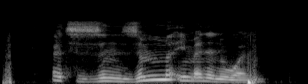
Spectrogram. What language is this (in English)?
Kabyle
